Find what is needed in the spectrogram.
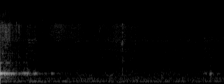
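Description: A spoken word trailing off, then near silence: faint kitchen room tone with one small tick a little past the middle.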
